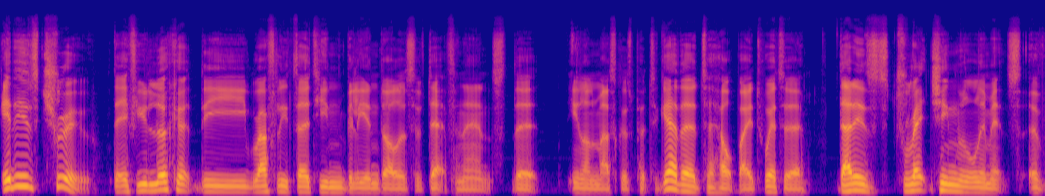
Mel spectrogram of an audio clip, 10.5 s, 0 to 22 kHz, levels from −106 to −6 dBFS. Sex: male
